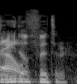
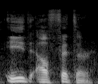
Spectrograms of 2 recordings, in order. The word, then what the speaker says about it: Eid al-Fitr: It's Eid al-Fitr. – It's Eid al-Fitr. – Yeah. – Eid al-Fitr. I was close. Tomorrow. I just didn't know how to pronounce it.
